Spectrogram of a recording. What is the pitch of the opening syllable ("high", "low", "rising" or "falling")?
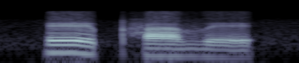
falling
